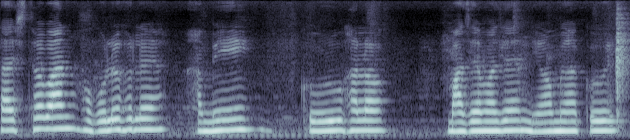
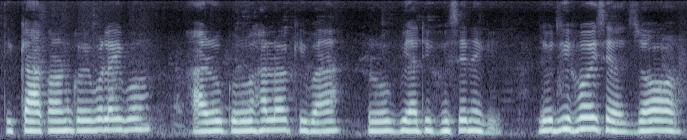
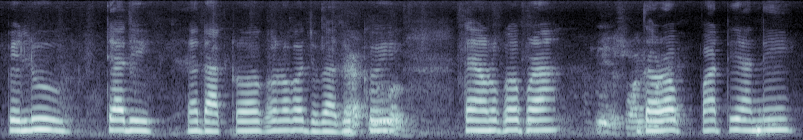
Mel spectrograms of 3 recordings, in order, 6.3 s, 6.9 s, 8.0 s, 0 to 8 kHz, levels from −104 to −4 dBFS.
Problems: background sounds at intervals, background conversations at intervals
